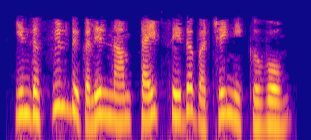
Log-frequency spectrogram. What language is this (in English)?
Tamil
